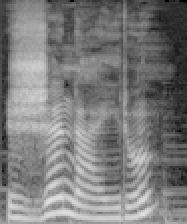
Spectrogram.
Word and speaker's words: Janeiro: Janeiro.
